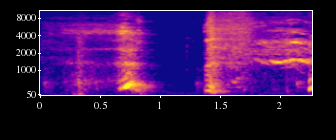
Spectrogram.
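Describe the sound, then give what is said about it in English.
A few sharp hiccups: abrupt vocal gulps in an uneven rhythm, separated by short breathy pauses, with no talking. “Because I have hiccups.”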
